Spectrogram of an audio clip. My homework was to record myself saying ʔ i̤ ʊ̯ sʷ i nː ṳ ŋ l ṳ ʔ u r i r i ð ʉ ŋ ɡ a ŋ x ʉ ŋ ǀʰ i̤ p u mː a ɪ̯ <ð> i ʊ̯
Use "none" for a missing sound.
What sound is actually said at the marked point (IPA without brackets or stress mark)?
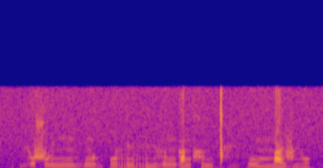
v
